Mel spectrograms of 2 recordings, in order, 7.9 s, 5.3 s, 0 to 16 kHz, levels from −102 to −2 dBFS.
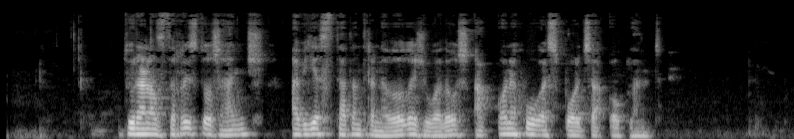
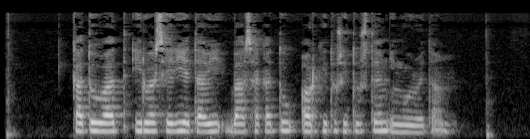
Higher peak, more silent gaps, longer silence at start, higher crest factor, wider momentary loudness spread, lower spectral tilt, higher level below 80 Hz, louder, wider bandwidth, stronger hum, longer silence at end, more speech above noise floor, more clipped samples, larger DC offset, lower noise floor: about the same, -10 dBFS vs -12 dBFS; neither; first, 1.2 s vs 0.05 s; about the same, 18 dB vs 18 dB; about the same, 11 LU vs 9 LU; first, -6.5 dB/octave vs -3.5 dB/octave; first, -54 dBFS vs -68 dBFS; about the same, -28 LUFS vs -29 LUFS; about the same, 11.5 kHz vs 11.5 kHz; neither; first, 1.45 s vs 0.4 s; first, 45 dB vs 41 dB; neither; neither; first, -73 dBFS vs -69 dBFS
